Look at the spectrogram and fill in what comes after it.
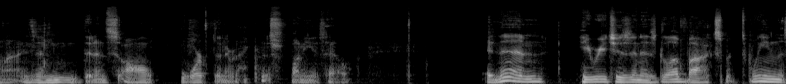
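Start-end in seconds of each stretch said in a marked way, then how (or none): none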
